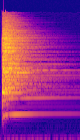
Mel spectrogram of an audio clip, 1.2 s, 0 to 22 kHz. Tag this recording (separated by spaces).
peking-opera chinese qmul gong beijing-opera idiophone percussion xiaoluo-instrument compmusic china chinese-traditional icassp2014-dataset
